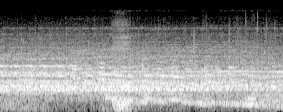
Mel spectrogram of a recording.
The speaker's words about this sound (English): That'd be a pretty good clap if you were at the opera, but we're not at the opera.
